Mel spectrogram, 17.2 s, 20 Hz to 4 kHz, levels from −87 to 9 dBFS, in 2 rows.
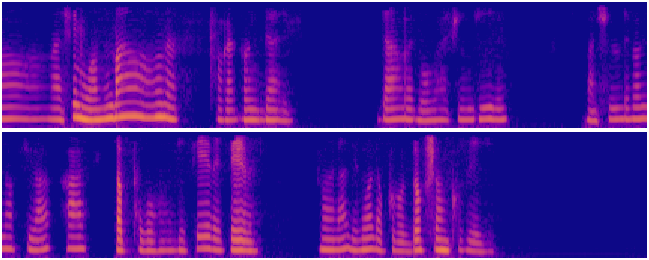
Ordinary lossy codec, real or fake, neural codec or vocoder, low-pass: MP3, 32 kbps; fake; codec, 16 kHz, about 1 kbps, DyCAST, with the encoder's durations; 3.6 kHz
